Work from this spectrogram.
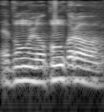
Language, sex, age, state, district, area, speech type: Odia, male, 30-45, Odisha, Kandhamal, rural, spontaneous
